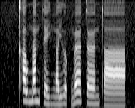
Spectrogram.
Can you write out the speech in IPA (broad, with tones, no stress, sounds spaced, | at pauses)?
kʰ ɐ˥ w n̪ ɐ˥ n t̪ e˨ j ŋ ɐ˨˧ j l ʊ˨ k̚ m œː˥ t̪ œː˧ n t̪ aː˨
